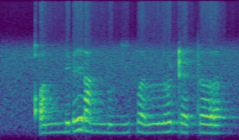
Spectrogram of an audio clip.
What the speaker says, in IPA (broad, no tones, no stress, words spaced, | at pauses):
qʼonːiɽeɾa nːuʎipɜ lːɵʈɛ tɜ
